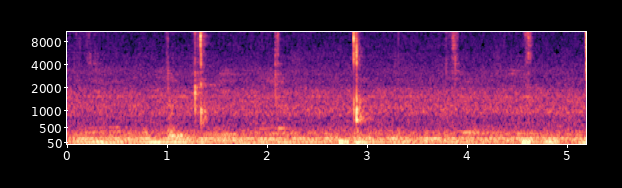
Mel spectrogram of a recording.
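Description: Homemade foam slime squeezed and pressed with fingertips on a wooden table: faint handling noise with a few sharp clicks, the two clearest about a second and a half apart.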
